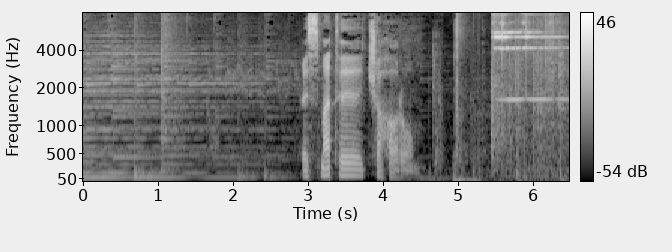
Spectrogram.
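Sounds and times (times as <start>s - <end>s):
speech: 3.0s - 4.6s
shop door bell jingling: 5.4s - 6.4s.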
